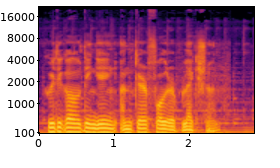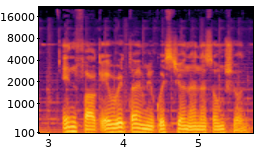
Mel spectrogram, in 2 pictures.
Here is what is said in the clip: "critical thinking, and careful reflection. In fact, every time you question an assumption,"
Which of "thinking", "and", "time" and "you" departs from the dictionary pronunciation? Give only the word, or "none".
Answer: thinking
